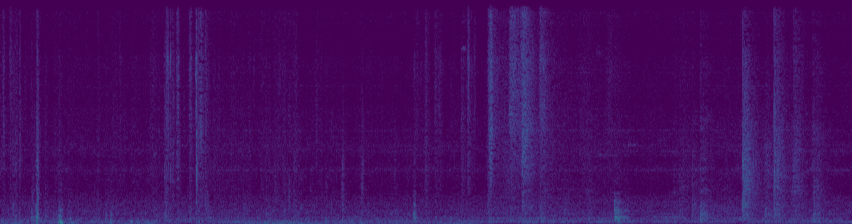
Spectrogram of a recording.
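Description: Faint rustling of fabric being handled against a dress form, with a few soft clicks and taps in small clusters.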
